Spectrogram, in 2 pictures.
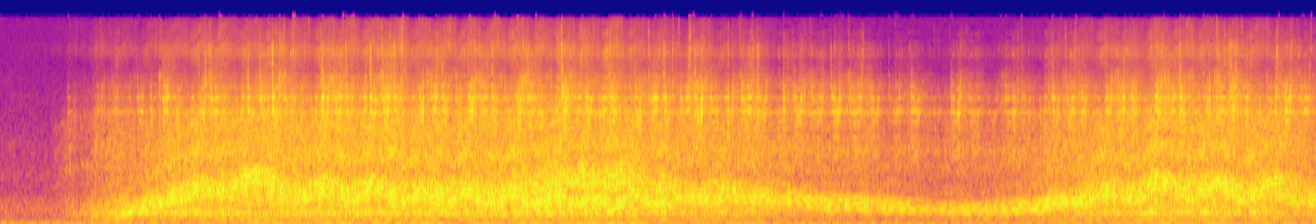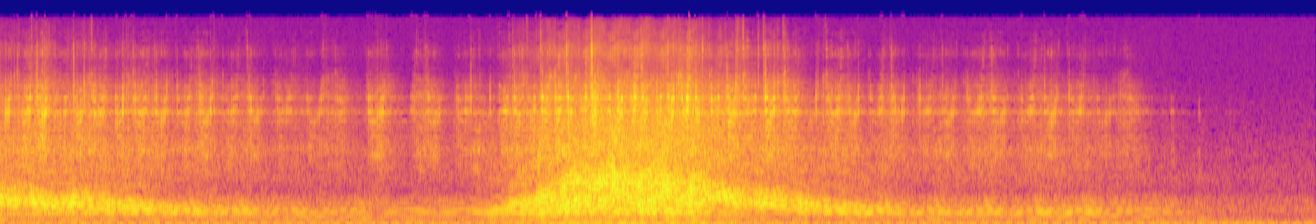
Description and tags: A "Wind Wand" from folk instrument company Lark in the Morning (a kind of bullroarer consisting of a kind of mast supporting several large rubber bands which is swung around the head).
air, band, blades, bullroarer, fan, propeller, rotate, rotor, rubber, turbine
